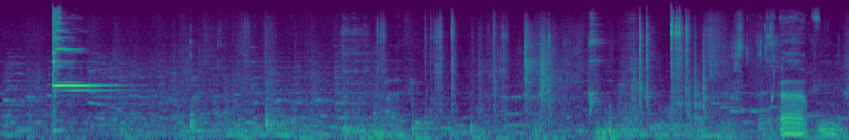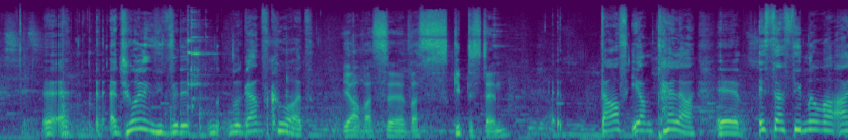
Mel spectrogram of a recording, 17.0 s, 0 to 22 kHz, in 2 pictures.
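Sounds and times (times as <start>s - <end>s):
glasses clinking in a toast: 0.5s - 1.5s, 9.1s - 11.1s
restaurant clatter: 0.5s - 12.2s
faint dish and cutlery clinks: 0.6s - 1.4s, 10.3s - 10.9s
murmuring voices in a restaurant: 1.2s - 16.5s
speech: 7.8s - 16.9s.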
